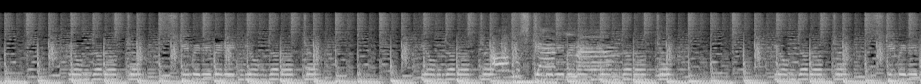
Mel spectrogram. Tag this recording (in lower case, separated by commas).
man speaking, music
